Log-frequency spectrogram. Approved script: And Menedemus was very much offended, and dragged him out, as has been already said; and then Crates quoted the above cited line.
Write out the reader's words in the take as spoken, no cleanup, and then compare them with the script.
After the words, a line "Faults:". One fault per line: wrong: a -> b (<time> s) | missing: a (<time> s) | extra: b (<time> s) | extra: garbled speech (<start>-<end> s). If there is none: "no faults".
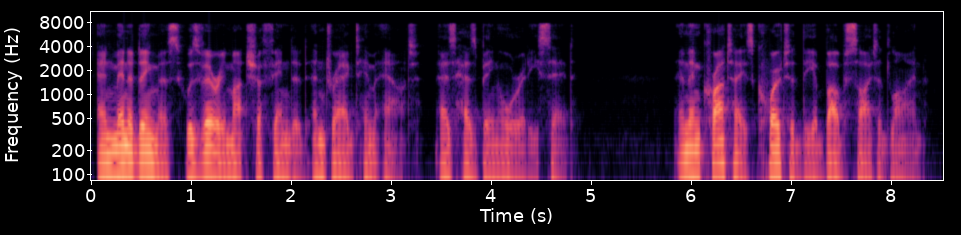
And Menedemus was very much offended, and dragged him out, as has been already said; and then Crates quoted the above cited line.
Faults:
no faults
